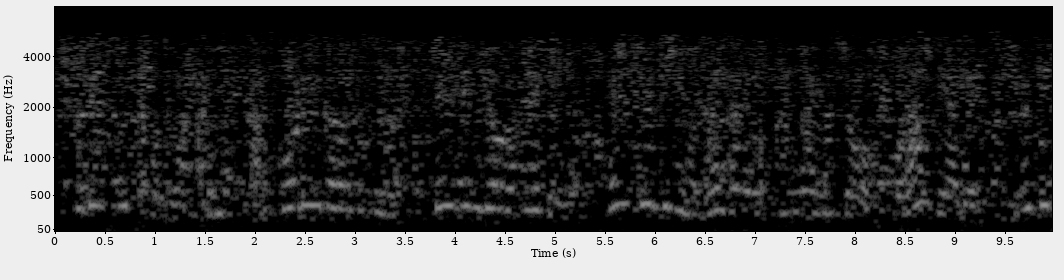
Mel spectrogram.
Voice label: female synth conv 250ms 5cm sim; SiSEC08; SiSEC underdetermined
